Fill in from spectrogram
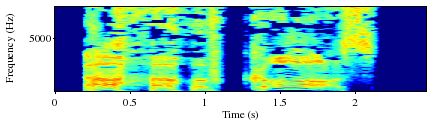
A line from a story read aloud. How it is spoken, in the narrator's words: old sorcerer laughed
